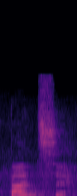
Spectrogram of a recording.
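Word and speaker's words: tânsi: Tanese. Lately, again, getting back to that losing a syllable per generation, this is what you see. What does this say? Tanse. Tanse. So it went from tanese to tanse.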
